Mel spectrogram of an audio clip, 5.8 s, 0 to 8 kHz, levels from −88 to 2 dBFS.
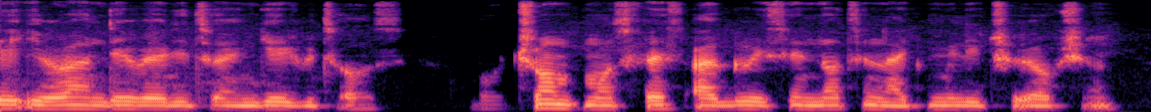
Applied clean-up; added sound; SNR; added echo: none; none; none; none.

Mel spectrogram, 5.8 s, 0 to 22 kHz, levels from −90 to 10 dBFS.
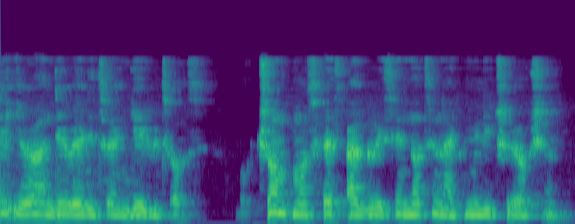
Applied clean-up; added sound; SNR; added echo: none; none; none; reverberation time 0.3 s.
